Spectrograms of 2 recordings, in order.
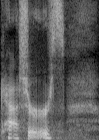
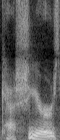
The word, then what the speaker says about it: Cashiers: And they grew up in a small town in western North Carolina called Cashers. A lot of people would pronounce it cashiers, but it's it's truly cashers, North Carolina.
